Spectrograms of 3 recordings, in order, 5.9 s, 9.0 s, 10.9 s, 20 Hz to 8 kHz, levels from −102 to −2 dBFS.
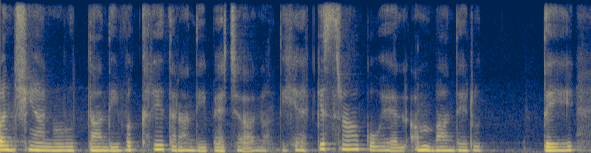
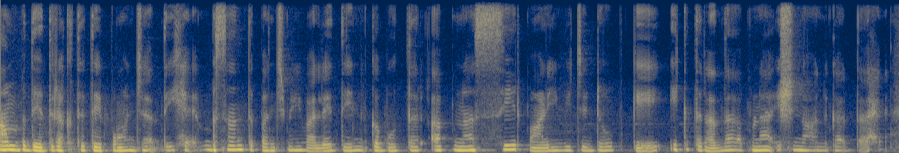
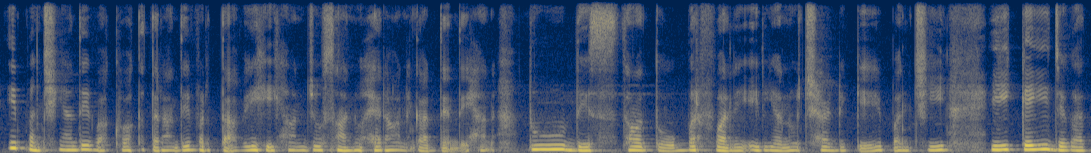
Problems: constant background noise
